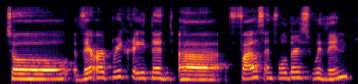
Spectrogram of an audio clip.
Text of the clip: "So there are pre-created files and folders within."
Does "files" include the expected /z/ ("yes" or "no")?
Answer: no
